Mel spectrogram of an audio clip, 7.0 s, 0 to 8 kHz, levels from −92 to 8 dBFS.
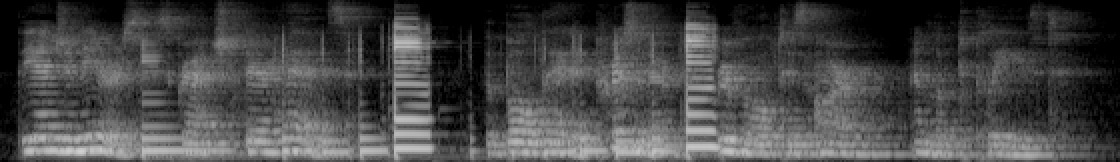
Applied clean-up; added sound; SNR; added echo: none; Electric guitar; -4 dB; reverberation time 0.8 s.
